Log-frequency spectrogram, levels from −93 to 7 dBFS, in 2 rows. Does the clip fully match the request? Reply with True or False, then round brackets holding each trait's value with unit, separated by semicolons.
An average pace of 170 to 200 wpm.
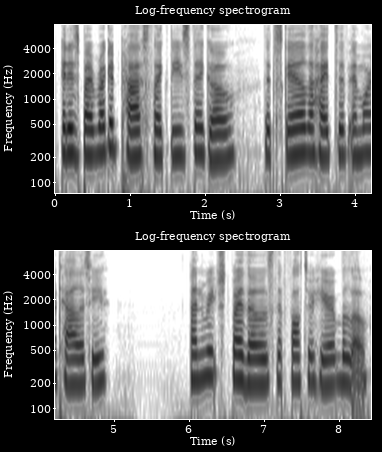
False (155 wpm)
